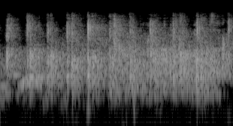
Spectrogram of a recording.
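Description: A crowd at a worship gathering claps steadily as Montreal Canadiens fans are asked to clap their hands, many hands producing a dense, continuous patter of sharp slaps at a moderate level, with no voices over it.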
